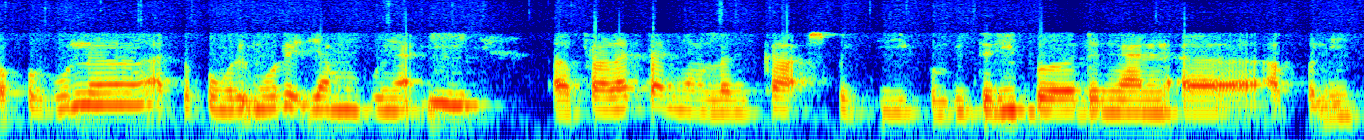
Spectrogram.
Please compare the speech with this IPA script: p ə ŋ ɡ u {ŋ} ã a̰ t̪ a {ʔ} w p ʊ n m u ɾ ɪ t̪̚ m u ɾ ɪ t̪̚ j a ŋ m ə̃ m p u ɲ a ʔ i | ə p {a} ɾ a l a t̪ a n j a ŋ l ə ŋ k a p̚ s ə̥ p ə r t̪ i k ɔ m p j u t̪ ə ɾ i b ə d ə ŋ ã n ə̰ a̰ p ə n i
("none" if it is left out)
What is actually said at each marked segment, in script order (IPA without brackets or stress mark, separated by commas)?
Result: n, none, ə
